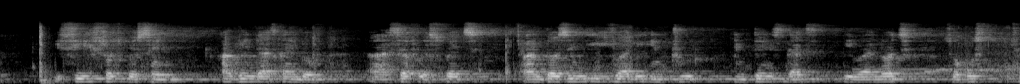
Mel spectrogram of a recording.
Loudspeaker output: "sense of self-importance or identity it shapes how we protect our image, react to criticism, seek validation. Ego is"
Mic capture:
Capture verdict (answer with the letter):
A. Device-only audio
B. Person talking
B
